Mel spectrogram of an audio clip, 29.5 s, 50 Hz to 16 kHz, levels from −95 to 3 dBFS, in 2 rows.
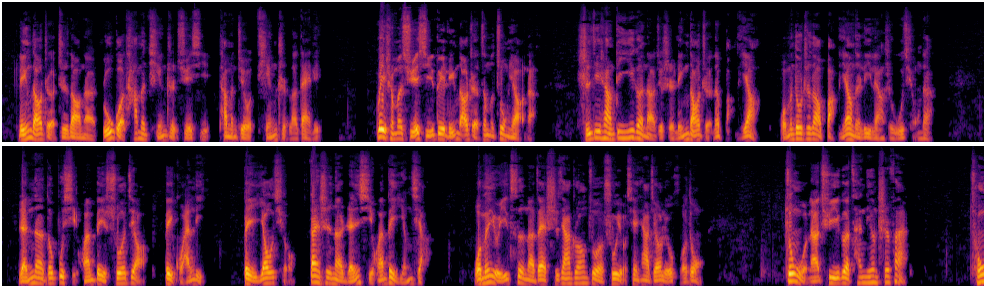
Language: Chinese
